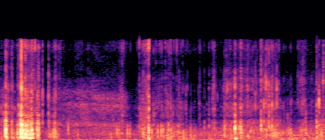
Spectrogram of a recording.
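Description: Product packaging being handled and opened by hand: crinkling and rustling with scattered small clicks as a box of LED fog light bulbs is pulled open.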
